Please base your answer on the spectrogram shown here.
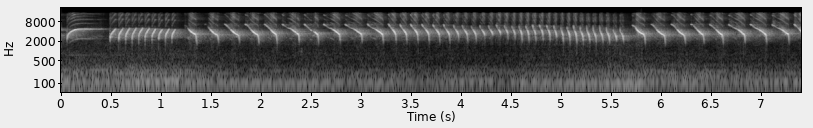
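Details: Canary singing to train young birds: a short rising note, then sustained rapid trills of descending whistled notes, changing tempo between rolls, with no other sounds.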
